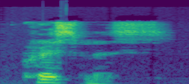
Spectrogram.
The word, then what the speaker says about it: Christmas: written in the world itself but for example Christmas Christmas or ballet ballet or listen or castle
